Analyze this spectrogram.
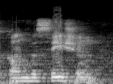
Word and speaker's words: conversation: So conversation also has a slight accent on con. So it's like conversation. Main accent falls on the third syllable, but the first syllable also takes a slight emphasis, gets a slight emphasis.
